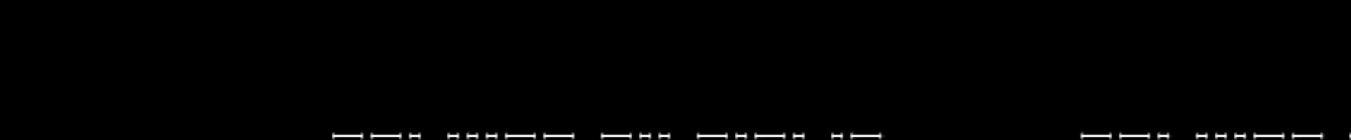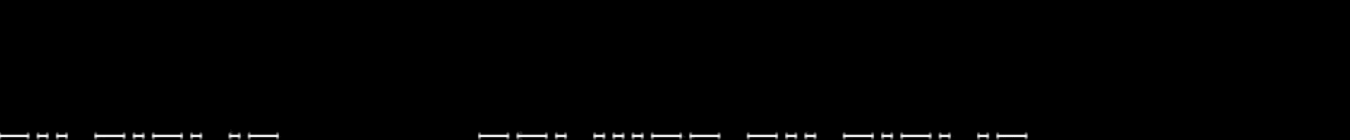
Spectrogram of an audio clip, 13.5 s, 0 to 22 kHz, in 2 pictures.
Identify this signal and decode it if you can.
Morse code, heard as a keyed tone, about 25 wpm, 700 Hz. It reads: G3DCA G3DCA G3DCA
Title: DXCC-100 Call Signs - 5 Characters - Repeated 3x - 25wpm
